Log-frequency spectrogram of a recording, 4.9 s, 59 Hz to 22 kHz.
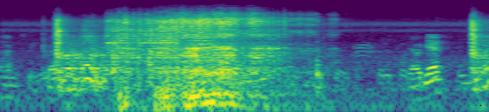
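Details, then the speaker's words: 1983 Toyota Hilux 18R engine first start after timing chain replacement, freshly refilled with oil and coolant; cranks briefly, catches and settles to an even steady idle with no knocks or rattles; runs smooth. "so after 3 days of wrenching on this thing we've gone to pretty much complete now she runs smooth everything's in there so yeah can't be happier than that"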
